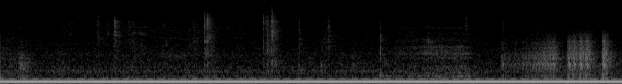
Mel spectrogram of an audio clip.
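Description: A steady low electrical hum, with faint clicks and soft rustles of trading cards being handled and set down by gloved hands.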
